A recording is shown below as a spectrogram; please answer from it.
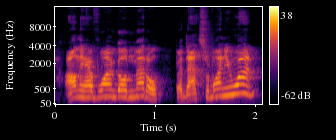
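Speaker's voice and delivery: high, quick boastful voice; Bruce Jenner impression. Podcaster quoting Bruce's gold medal brag in a high voice. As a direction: brag fast with the pitch pushed up. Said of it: "he always says".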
